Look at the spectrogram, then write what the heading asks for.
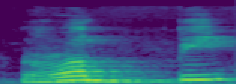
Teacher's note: منہ بھر کے اس کو پر کر کے پڑھنا ہے، کیونکہ را کو پر کر کے پڑھا جاتا ہے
